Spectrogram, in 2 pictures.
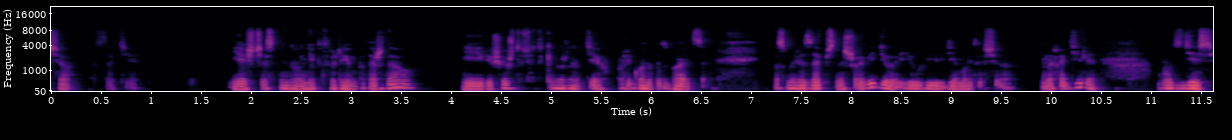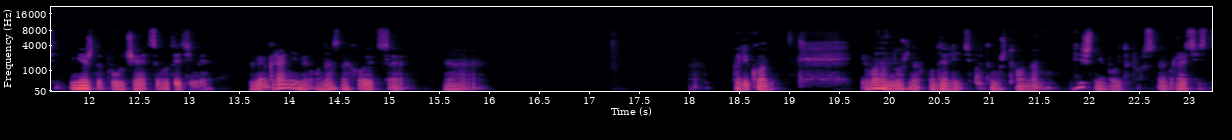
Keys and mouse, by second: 0.8 click, 1.4-2.5 middle drag, 3.5 shift+middle click, 5.0-7.2 middle drag, 7.7 click, 8.1-8.5 middle drag, 9.5 shift+middle click, 10.5 alt+z, 10.9 shift+middle click, 12.2 alt+z, 12.4 middle click, 13.8 middle click, 21.0 shift+middle click, 21.6 shift+middle click, 22.4 alt+z.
